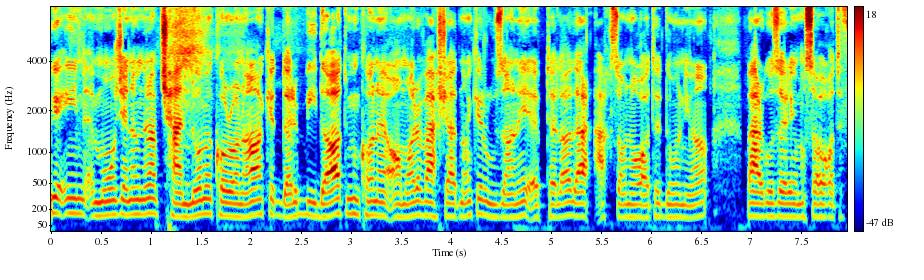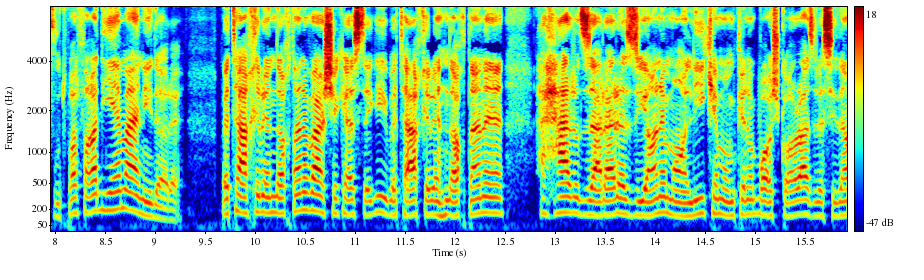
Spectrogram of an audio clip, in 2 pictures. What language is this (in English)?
Persian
